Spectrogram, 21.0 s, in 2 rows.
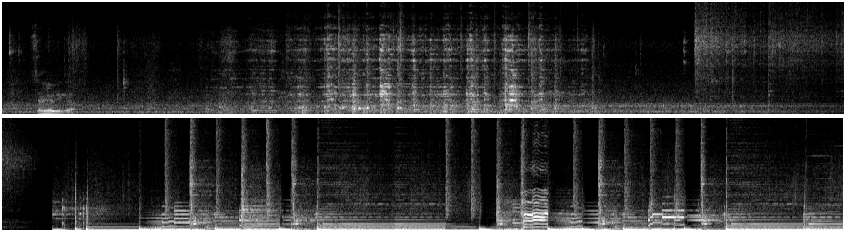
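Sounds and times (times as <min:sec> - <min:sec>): fat sizzling in a frying pan: 0:08.6 - 0:11.1.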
